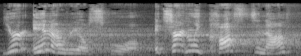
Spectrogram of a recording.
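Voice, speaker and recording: An actress playing a guarded, frustrated sister in a stage drama. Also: female voice, sits high, sing-song, moderate pace, pushed and bright, heavily acted. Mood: incredulous, challenging. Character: guarded, frustrated older sister of an ambitious student. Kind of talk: stage-play dialogue acting. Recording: reverberant hall sound.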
